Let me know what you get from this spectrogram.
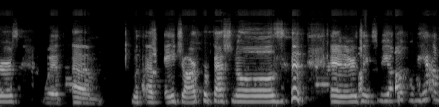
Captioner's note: chuckling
